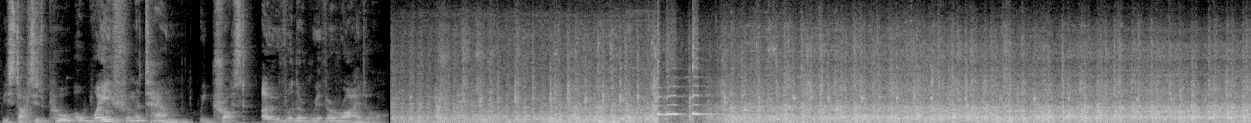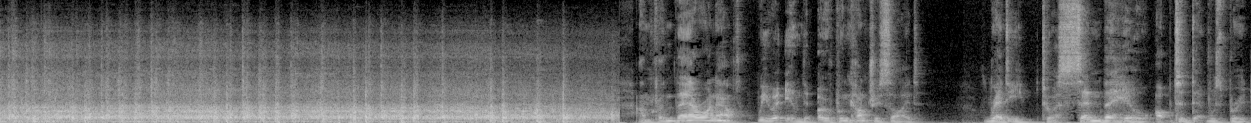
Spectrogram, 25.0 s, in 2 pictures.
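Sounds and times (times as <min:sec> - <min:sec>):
railway coaches rumbling over bridge: 0:03.9 - 0:18.8
wheels clickety-clack over rail joints: 0:03.9 - 0:18.8.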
